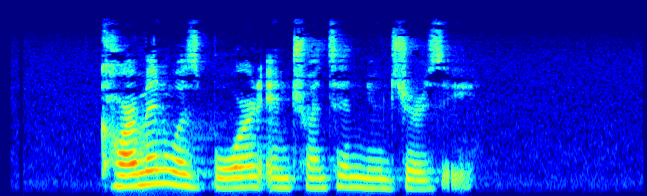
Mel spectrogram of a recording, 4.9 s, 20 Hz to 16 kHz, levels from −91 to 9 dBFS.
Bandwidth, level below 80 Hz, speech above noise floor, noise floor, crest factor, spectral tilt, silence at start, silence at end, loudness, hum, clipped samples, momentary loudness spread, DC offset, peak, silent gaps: 11 kHz; -82 dBFS; 42 dB; -65 dBFS; 22 dB; -3.5 dB/octave; 0.75 s; 1.3 s; -23 LUFS; none; under 0.1%; 16 LU; under 0.1%; -4 dBFS; none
